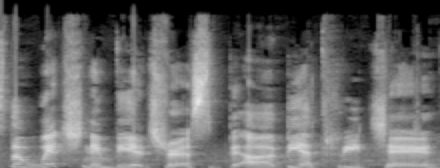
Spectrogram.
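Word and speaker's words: Beatrice: witch named beatric uh beatric so it's like the Italian pronunciation uh and that's kinzo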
